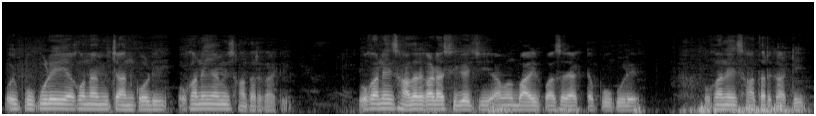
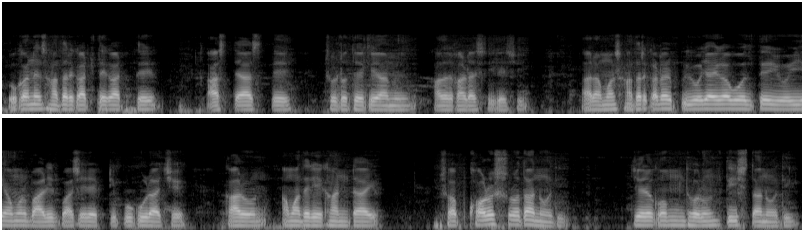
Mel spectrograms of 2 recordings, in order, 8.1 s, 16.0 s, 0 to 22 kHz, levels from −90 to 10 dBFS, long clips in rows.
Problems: background sounds at intervals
